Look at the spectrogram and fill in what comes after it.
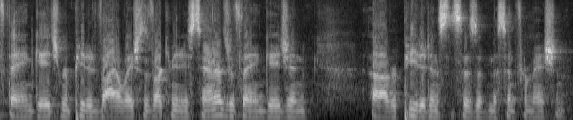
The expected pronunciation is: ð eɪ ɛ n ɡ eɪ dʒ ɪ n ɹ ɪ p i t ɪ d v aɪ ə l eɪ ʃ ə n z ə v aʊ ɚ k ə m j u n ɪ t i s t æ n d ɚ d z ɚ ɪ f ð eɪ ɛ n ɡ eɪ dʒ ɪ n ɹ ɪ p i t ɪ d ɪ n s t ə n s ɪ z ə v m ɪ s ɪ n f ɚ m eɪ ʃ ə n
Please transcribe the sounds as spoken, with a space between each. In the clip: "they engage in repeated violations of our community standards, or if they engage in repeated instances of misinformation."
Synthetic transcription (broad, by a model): ð eɪ ɛ n ɡ eɪ dʒ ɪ n ɹ ɪ p i t ɪ d v aɪ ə l eɪ ʃ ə n z ə v aʊ ɚ k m j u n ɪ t i s t æ n d ɚ d z ɚ ɪ f ð eɪ ɛ n ɡ eɪ dʒ ɪ n ɹ ɪ p i t ɪ d ɪ n s t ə n s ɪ z ə v m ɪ s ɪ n f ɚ m eɪ ʃ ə n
